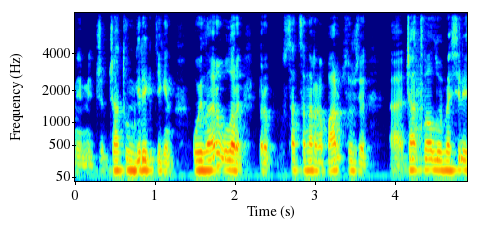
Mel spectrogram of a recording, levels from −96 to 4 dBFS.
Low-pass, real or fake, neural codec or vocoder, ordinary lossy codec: none; real; none; none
